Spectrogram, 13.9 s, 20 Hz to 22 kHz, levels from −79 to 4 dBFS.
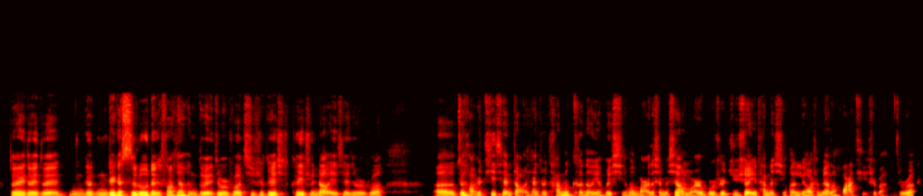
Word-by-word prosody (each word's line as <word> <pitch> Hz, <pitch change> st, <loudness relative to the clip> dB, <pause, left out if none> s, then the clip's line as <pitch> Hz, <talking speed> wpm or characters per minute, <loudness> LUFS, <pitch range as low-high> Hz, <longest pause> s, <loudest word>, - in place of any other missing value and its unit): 对 125 Hz, +1 st, +4 dB
对 115 Hz, -1 st, +3 dB
对， 105 Hz, -4 st, 0 dB
你 100 Hz, -1 st, -7 dB
跟 115 Hz, +3 st, 0 dB
你 -, -, -3 dB
这 145 Hz, -, +10 dB
个 130 Hz, -2 st, +7 dB
思 130 Hz, +1 st, +5 dB
路、 140 Hz, +1 st, +8 dB
这 125 Hz, -2 st, +4 dB
个 110 Hz, -, 0 dB
方 125 Hz, +3 st, -2 dB
向， 145 Hz, +2 st, +2 dB
很 135 Hz, -3 st, -2 dB
对。 110 Hz, -3 st, +2 dB
就 125 Hz, +3 st, +1 dB
是 115 Hz, -, 0 dB
说 120 Hz, +1 st, +2 dB
其 120 Hz, +1 st, -9 dB
实 125 Hz, +2 st, -5 dB
可 135 Hz, +1 st, +3 dB
以 130 Hz, -, +5 dB, 0.2 s
可 125 Hz, -, -1 dB
以 130 Hz, -, +5 dB
寻 120 Hz, -1 st, -5 dB
找 125 Hz, -, +1 dB
一 100 Hz, +1 st, -1 dB
些 110 Hz, +2 st, -4 dB
就 115 Hz, +1 st, -4 dB
是 105 Hz, -1 st, -4 dB
说， 110 Hz, 0 st, -4 dB, 0.7 s
呃， 90 Hz, 0 st, +1 dB
最 150 Hz, +10 st, +4 dB
好 145 Hz, -, -1 dB
是 115 Hz, -, -2 dB
提 120 Hz, +1 st, -3 dB
前 115 Hz, -4 st, -2 dB
找 -, -, -2 dB
一 -, -, -12 dB
下， -, -, -4 dB
就 -, -, -9 dB
是 -, -, -5 dB
他 120 Hz, -, -7 dB
们 135 Hz, +1 st, +1 dB
可 140 Hz, -, -4 dB
能 90 Hz, -, -3 dB
也 90 Hz, -, -3 dB
会 110 Hz, -, -3 dB
喜 105 Hz, 0 st, -9 dB
欢 90 Hz, -, -4 dB
玩 75 Hz, -, -2 dB
儿 -, -, -3 dB
的 -, -, -3 dB
什 -, -, -7 dB
么 -, -, -5 dB
项 -, -, 0 dB
目， -, -, -3 dB
而 85 Hz, -, 0 dB
不 85 Hz, -1 st, -1 dB
是 100 Hz, 0 st, 0 dB
局 85 Hz, 0 st, -9 dB
限 95 Hz, -, +2 dB
于 90 Hz, -, 0 dB
他 90 Hz, -, -6 dB
们 100 Hz, +3 st, -3 dB
喜 100 Hz, -, -12 dB
欢 -, -, -5 dB
聊 -, -, 0 dB
什 -, -, -10 dB
么 75 Hz, -, -4 dB
样 95 Hz, -, 0 dB
的 140 Hz, -, -4 dB
话 140 Hz, -, -3 dB
题， -, -, -19 dB
是 -, -, -13 dB
吧？ -, -, -14 dB
就 -, -, -11 dB
是 80 Hz, -, -2 dB
说 90 Hz, -, 0 dB
115 Hz, 345 characters per minute, -23 LUFS, 100-125 Hz, 0.7 s, 这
